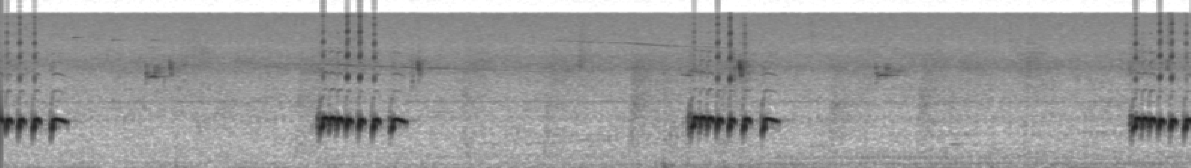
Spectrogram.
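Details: Local zebra dove lure in a jackfruit tree behind a house, calling in regular short phrases of four or five rapid rolling coo notes, repeated roughly every two and a half seconds, with faint high chirping between.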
